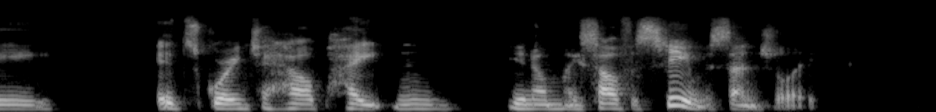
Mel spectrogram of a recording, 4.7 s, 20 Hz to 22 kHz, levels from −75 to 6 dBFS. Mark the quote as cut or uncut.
uncut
